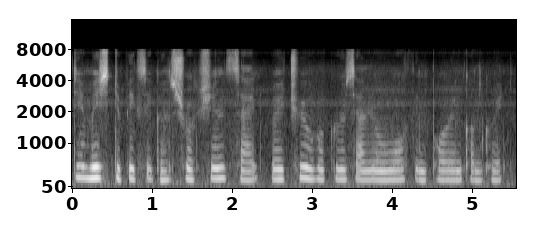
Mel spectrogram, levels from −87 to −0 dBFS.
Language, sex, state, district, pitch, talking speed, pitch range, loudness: English, female, Nagaland, Dimapur, 210 Hz, 160 wpm, 200-225 Hz, -20 LUFS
